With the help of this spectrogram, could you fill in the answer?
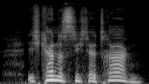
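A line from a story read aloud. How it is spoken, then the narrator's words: Exclamation. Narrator (German): rief Scrooge aus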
